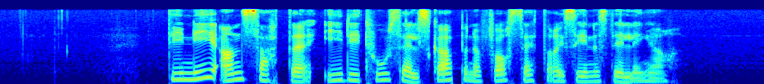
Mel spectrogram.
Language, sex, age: Norwegian, female, 39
